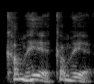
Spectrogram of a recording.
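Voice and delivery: high-pitched call across a busy room, mildly mocked; retold shout across the room. Actress calls director across room, lightly imitated high shout. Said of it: "she shouted across the room".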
